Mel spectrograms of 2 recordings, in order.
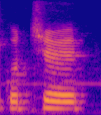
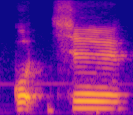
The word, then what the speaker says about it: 꽃을: 꽃을 꺾으면 안 돼요. So this 치읓 right here is a ch sound. This carries over.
